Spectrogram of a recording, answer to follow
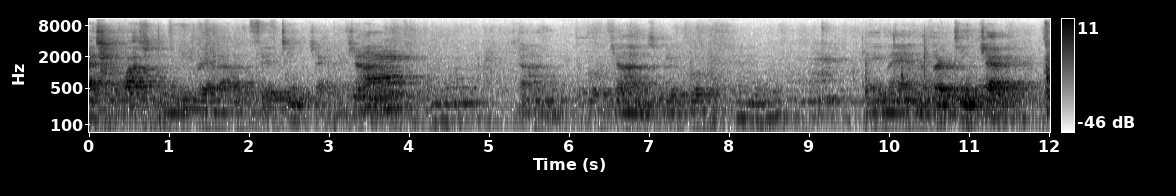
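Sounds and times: man speaking over a microphone: 0.0 - 3.9, 5.3 - 8.1, 9.6 - 11.9.

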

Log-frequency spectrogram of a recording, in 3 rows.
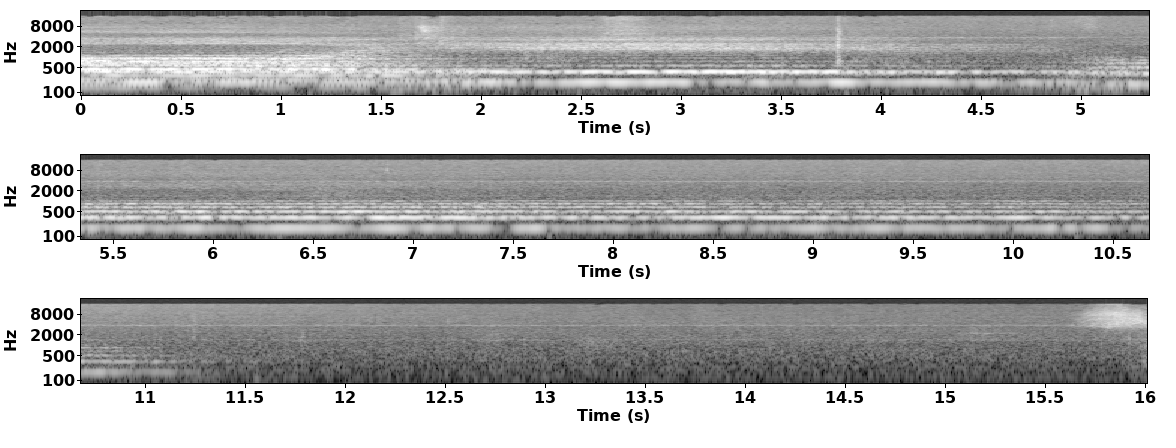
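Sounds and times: men's choir singing: 0.0 - 11.4.

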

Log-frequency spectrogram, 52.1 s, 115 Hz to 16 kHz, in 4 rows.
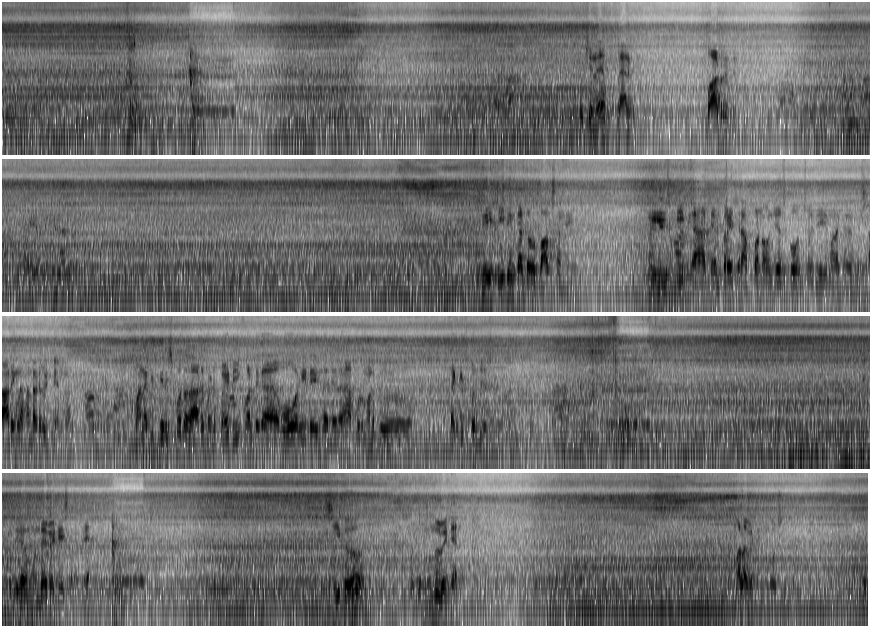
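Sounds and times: electric motor and pump humming: 0.0 - 52.0.

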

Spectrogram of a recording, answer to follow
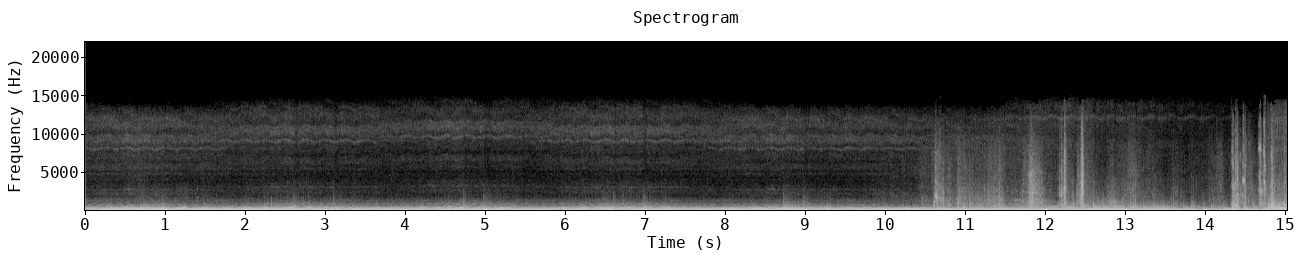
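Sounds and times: low droning hum: 0.0 - 15.0.

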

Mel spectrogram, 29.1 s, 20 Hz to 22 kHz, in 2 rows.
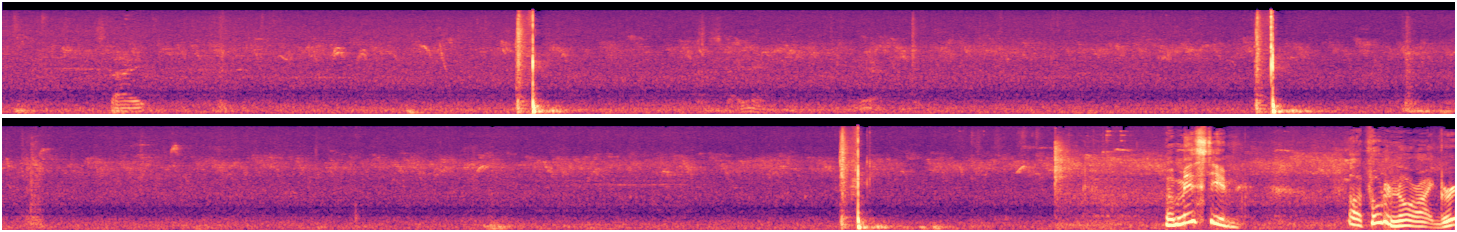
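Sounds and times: arrows hitting foam target: 5.1 - 5.7, 12.5 - 13.2, 22.9 - 23.5.

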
